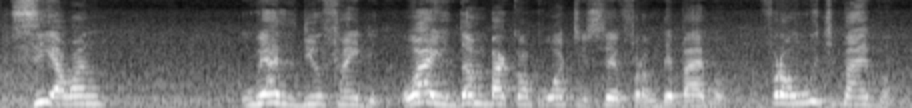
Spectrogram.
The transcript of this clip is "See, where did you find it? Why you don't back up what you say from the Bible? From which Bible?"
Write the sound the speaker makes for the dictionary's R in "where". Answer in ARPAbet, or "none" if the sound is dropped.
W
